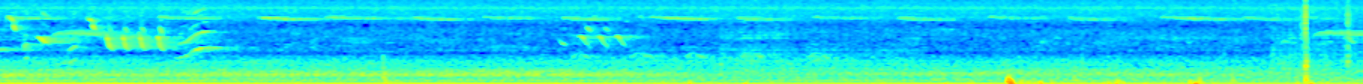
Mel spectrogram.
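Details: A perched willow flycatcher on Sauvie Island, Oregon, gives a quick burst of buzzy, sneezy notes, then a shorter one a few seconds later, over a steady low drone and faint high ticking.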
